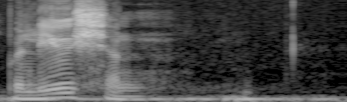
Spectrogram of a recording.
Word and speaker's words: pollution: Pollution. This word ending in T-I-O-N. This word penultimate, second to last. 1, 2. You count from right. 1, 2. And this one has the long vowel sound U.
